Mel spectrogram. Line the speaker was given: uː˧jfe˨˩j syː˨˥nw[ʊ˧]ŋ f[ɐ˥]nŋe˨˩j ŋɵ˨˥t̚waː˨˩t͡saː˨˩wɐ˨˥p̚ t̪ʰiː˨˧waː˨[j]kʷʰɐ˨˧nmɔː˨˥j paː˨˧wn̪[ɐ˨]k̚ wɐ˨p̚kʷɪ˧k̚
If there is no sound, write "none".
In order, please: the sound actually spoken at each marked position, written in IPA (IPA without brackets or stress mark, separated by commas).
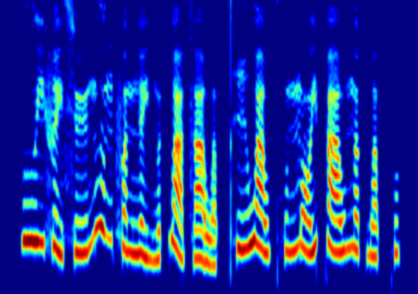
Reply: ʊ˧, ɐ˨, w, ɐ˨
